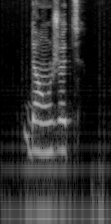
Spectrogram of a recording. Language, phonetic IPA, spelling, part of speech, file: Polish, [ˈdɔ̃w̃ʒɨt͡ɕ], dążyć, verb, Pl-dążyć.ogg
